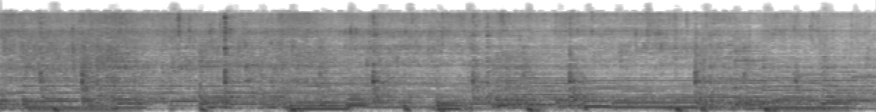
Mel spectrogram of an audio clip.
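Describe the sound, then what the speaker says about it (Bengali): Potatoes with green chillies being stirred in a frying pan for a vegetarian aloo dum, steady sizzling with scraping spoon strokes over the pan, close and continuous with no talk. "সমস্ত কিছু খানিকক্ষণ একটু নাড়াচাড়া করে নেব"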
